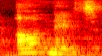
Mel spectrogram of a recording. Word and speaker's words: honest: Các bạn thấy honey là chúng ta sẽ bật cái âm h, còn lại honest, honor, hourly nó bị câm.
